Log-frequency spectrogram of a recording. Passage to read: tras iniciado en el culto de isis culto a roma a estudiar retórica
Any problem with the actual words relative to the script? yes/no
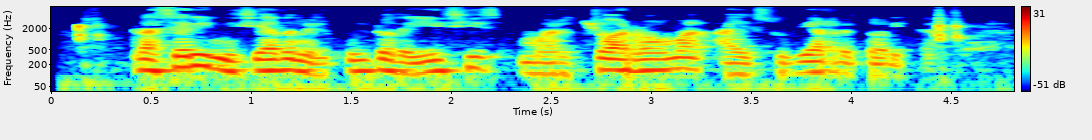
yes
